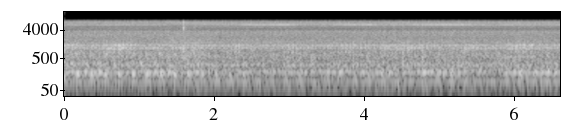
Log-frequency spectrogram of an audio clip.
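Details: 2006 Lincoln Town Car, just started cold: steady whirr with faint irregular rattle and occasional light knock over smooth idle; owner names a bad harmonic balancer after coil packs, plugs, pulleys, alternator, belt and cam sensor didn't fix it.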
